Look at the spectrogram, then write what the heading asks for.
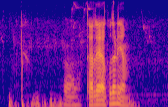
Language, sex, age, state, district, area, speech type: Santali, male, 18-30, West Bengal, Jhargram, rural, spontaneous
